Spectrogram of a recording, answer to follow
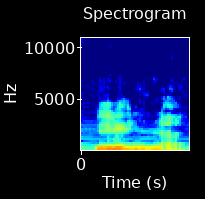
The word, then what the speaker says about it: lune: ce mot lune est lune le e il n'est pas prononcer donc on prononce uniquement l u n lune comme on l'a vu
